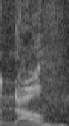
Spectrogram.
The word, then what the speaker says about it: Nawf: Emphasis on the Nawf.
